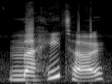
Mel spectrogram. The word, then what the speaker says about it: mojito: So when you order a mojito along with your meal, you need to know that the J In Spanish, the J is pronounced with the H sound. Therefore, the J in mojito is called mojito.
